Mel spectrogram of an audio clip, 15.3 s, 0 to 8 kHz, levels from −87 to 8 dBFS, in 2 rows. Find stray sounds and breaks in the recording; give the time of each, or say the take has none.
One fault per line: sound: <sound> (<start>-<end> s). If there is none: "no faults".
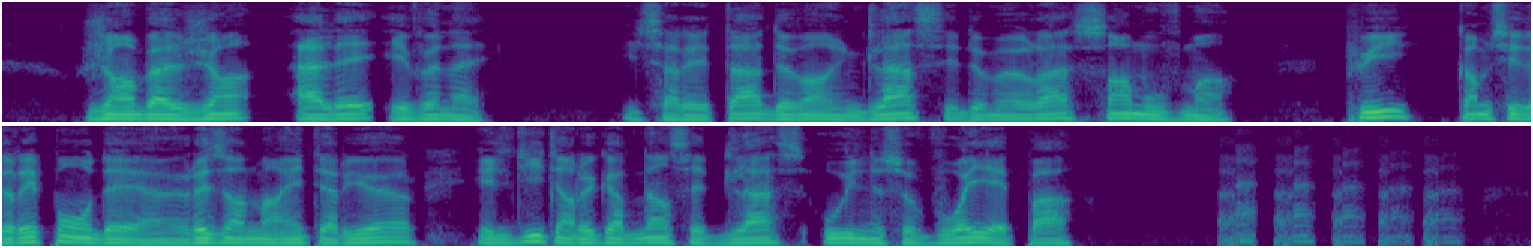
sound: laugh (13.7-15.0 s)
